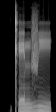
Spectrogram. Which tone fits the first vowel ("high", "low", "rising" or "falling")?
low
